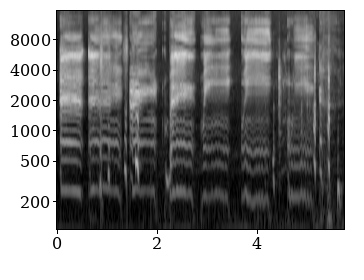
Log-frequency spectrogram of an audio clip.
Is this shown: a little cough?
no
